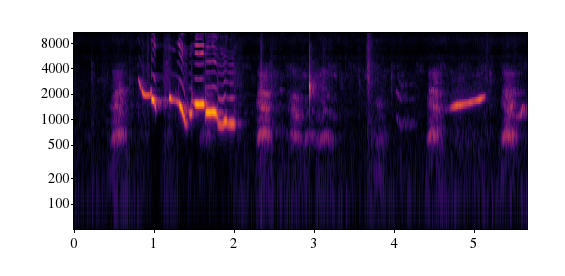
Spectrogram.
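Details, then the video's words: Black-naped oriole in full song, giving a liquid whistled phrase that drops in steps, followed by scattered harsh nasal rasps and a smooth rising whistle near the end, in quiet surroundings. "BURUNG PODANG GACOR"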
